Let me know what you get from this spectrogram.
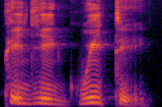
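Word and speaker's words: Pidjiguiti: location of the incident and it's called the piggy guiti massacre and i'll spell that for you p i d j i g u i t i and that massacre occurs in 1959.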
